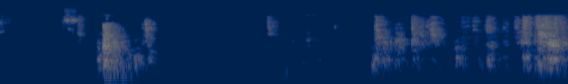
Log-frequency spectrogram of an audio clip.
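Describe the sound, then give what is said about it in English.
Dogs pant in quick, breathy bursts, with a short quiet gap before a longer, louder stretch of rapid huffing near the end. No one speaks. “Excuse me, I have to get the dogs.”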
